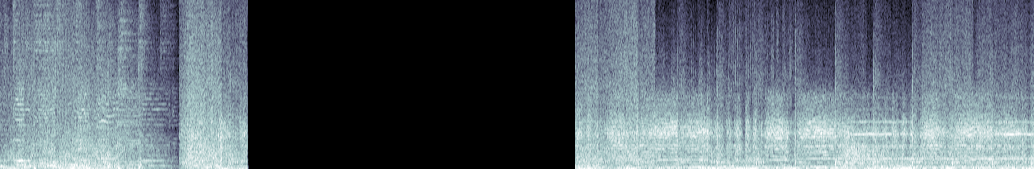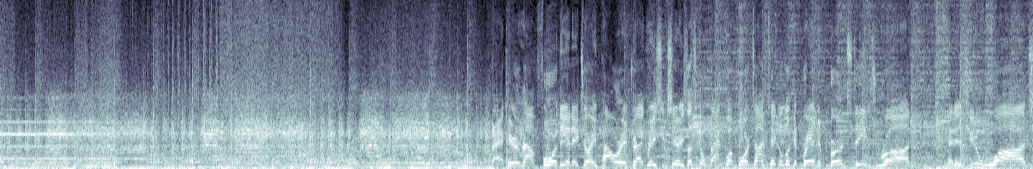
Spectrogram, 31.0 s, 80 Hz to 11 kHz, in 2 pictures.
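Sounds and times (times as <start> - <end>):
broadcast theme music: 8.6 - 31.0
man speaking: 22.9 - 31.0.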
